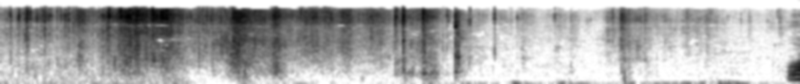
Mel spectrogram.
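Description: Rustling and crinkling, with a few light clicks in the second half.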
